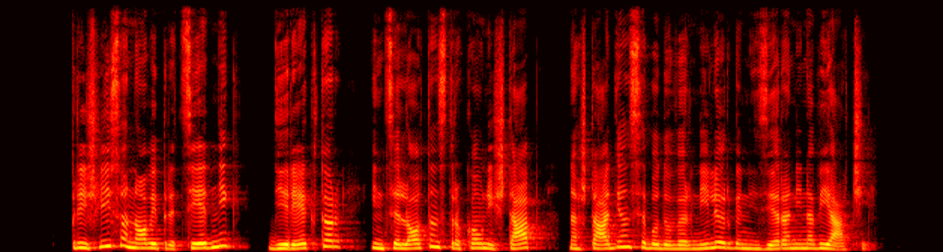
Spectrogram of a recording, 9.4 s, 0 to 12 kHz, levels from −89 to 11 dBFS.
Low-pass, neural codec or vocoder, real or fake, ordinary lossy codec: none; none; real; none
